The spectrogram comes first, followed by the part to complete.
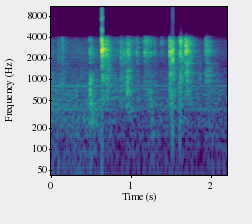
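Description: A plastic screw bottle top clicking and clattering on a hard desk as the parrot handles it, in two quick bursts of light taps about half a second and a second and a half in.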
